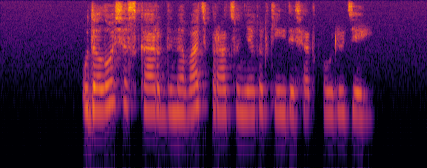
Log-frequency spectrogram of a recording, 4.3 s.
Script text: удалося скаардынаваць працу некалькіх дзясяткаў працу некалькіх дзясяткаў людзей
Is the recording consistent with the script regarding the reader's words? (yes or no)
no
